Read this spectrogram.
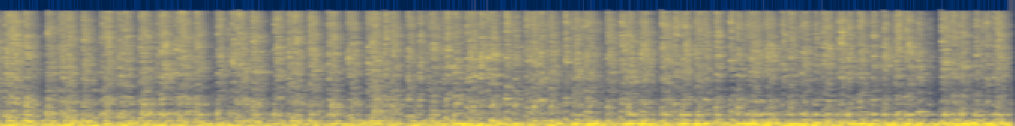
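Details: Holden Torana LX engine on its second start, the day after cam break-in, running straight out of open extractors with no exhaust fitted: very loud, raw, crackling burble with sharp pulses and no muffling at all.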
